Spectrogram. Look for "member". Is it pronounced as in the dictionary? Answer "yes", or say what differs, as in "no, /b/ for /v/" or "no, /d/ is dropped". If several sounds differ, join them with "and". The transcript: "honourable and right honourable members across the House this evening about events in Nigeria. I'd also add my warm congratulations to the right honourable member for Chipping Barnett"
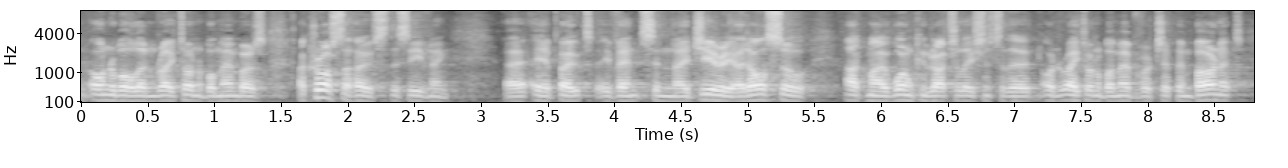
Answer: yes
